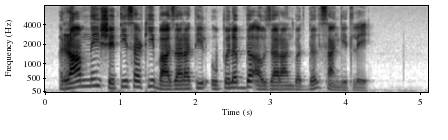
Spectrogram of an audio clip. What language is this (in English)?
Marathi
